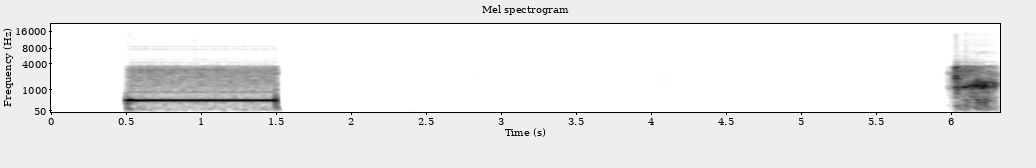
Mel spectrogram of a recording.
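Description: A single steady electronic telephone tone lasting about a second as a call is placed, followed by a long silence and a short burst of sound at the end.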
